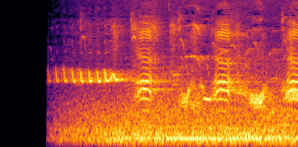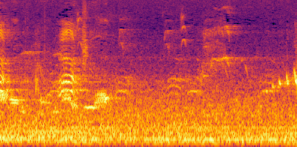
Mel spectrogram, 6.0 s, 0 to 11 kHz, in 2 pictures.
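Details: Australian magpie (Cracticus tibicen) on the Sunshine Coast, Queensland, in June 2023: a rapid pulsed trill opens, followed by rich, harmonic warbled phrases rising and falling, with a steady low hum behind.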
